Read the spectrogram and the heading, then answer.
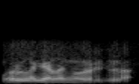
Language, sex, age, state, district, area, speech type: Tamil, male, 60+, Tamil Nadu, Namakkal, rural, conversation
